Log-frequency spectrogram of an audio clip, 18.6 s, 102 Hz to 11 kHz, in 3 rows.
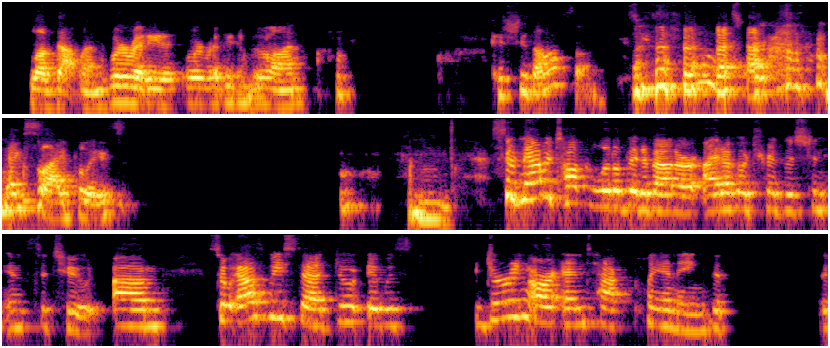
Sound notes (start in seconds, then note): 4.8 laughs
